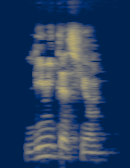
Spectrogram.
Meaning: limitation (action of limiting)
- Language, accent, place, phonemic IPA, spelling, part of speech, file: French, France, Lyon, /li.mi.ta.sjɔ̃/, limitation, noun, LL-Q150 (fra)-limitation.wav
